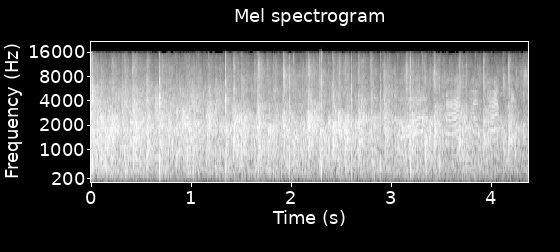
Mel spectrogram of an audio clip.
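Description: Loud, close audience applause at a youth competition closing ceremony for a prize winner, dense clapping with sharp individual claps standing out and some crowd voices underneath.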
